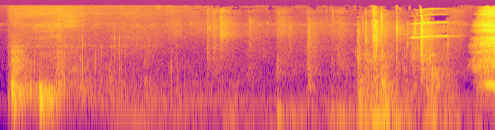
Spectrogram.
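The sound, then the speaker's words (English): Clicks and rattles of a door lock being unlocked, followed by a louder clunk and a brief high squeak as the door swings open. No one speaks. “I don't know why you keep locking your door anyway.”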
